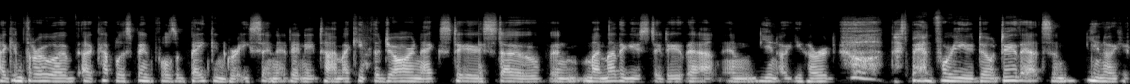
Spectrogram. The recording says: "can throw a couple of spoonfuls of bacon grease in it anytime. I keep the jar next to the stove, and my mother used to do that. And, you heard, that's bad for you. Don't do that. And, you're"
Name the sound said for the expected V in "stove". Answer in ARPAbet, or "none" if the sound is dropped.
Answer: V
